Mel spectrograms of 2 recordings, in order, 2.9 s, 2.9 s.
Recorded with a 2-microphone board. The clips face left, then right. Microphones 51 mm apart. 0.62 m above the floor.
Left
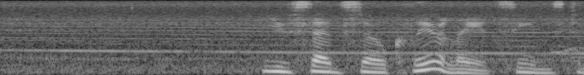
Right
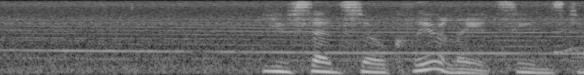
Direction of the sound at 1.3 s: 25° left (ahead or behind).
